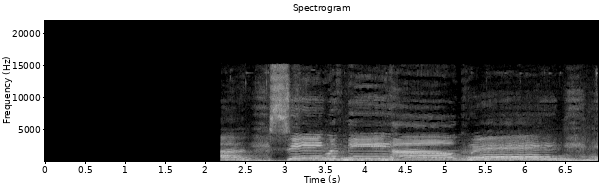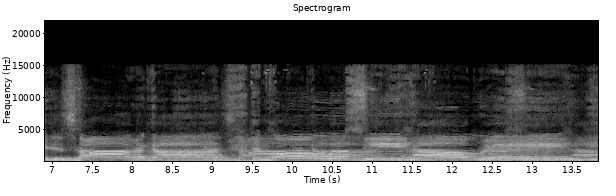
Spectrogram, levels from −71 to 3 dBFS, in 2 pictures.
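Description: The clip opens on dead silence with no room tone until 2.2 s, an audio dropout to silence, most likely a lost input while the recorder kept writing silence. From 8.06 s to the end there's a doubled audio track: a dry copy of everything, about 5 dB down, trailing roughly two seconds behind. It's likely a second, slower capture path mixed in.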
